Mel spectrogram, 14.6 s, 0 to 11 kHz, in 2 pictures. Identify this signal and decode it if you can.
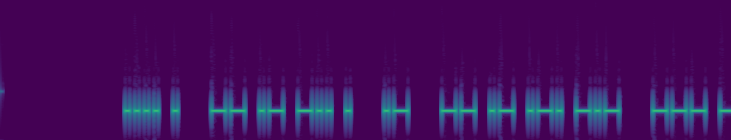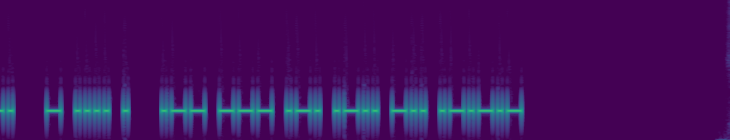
Morse code, heard as a keyed tone, about 25 wpm, 700 Hz. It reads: HE MADE A MARK ON THE WORLD.
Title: Sentences from Top 1000 Words - Review Part 1 - 25wpm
